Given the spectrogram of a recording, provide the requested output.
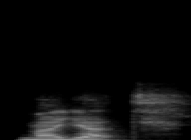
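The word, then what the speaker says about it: Ma'at: got the Divine master and this is she's pronounced mayette mayette is divine intervention weigh up your options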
